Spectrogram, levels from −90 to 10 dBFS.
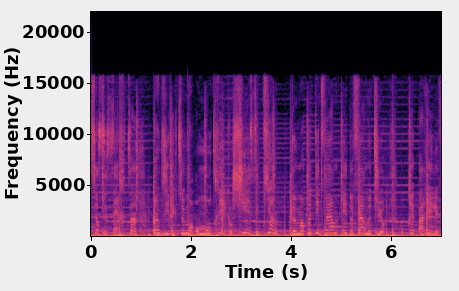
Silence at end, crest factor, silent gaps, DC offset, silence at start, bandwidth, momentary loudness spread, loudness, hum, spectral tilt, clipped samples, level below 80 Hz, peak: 0 s; 14 dB; none; under 0.1%; 0 s; 16 kHz; 3 LU; -20 LUFS; none; -4 dB/octave; under 0.1%; -24 dBFS; -6 dBFS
